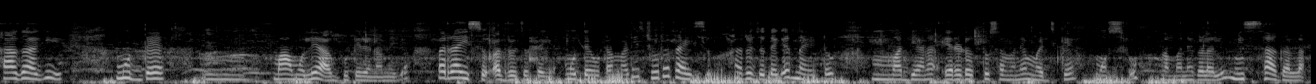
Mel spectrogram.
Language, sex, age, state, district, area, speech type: Kannada, female, 30-45, Karnataka, Chikkamagaluru, rural, spontaneous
